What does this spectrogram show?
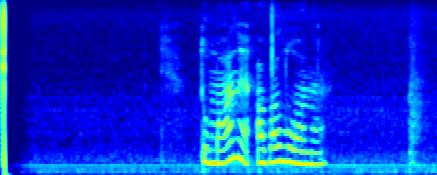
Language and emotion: Russian, neutral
